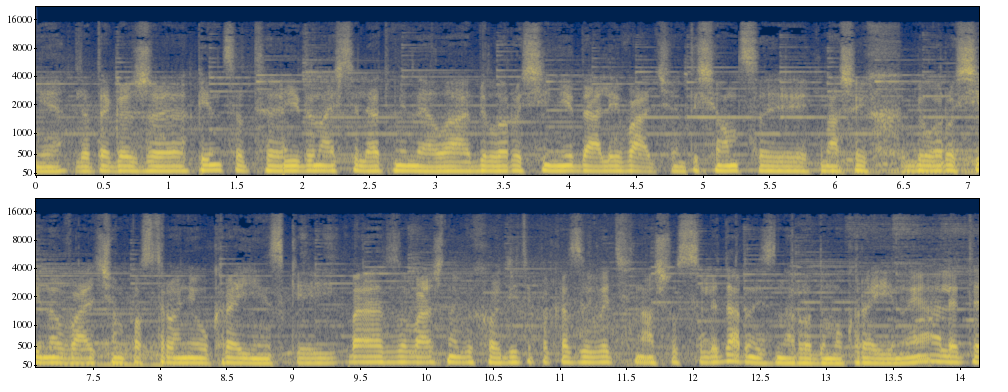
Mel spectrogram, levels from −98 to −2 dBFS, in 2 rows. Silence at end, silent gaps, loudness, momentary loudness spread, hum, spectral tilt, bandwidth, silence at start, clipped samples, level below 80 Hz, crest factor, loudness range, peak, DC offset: 0 s; none; -16 LUFS; 4 LU; none; -6 dB/octave; 15.5 kHz; 0 s; under 0.1%; -42 dBFS; 14 dB; 2 LU; 0 dBFS; under 0.1%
